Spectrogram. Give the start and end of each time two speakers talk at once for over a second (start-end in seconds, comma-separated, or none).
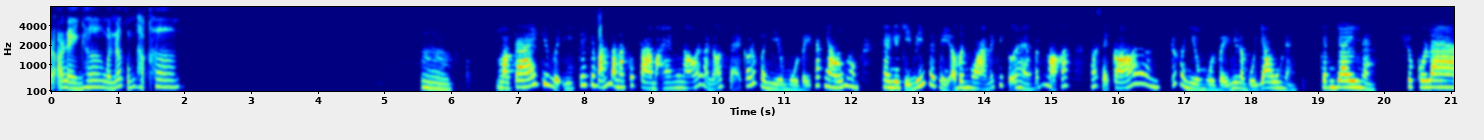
none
